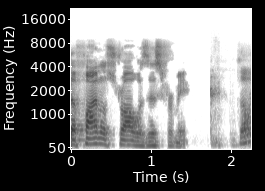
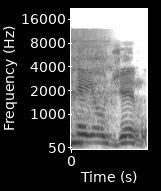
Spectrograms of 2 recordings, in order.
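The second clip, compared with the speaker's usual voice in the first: chummy, pitched-up, over-familiar calling out; 8 semitones higher than usual. Retelling how Harry greeted Jim Cramer at the stock exchange: imitating Harry. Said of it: "He goes".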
